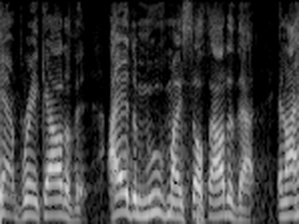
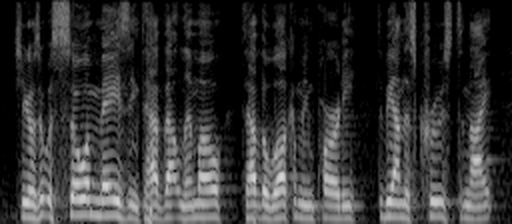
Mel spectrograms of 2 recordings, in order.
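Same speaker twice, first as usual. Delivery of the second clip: plain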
